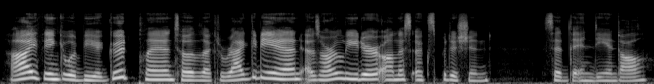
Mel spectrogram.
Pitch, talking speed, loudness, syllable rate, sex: 215 Hz, 200 wpm, -17 LUFS, 5.2 syllables/s, female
